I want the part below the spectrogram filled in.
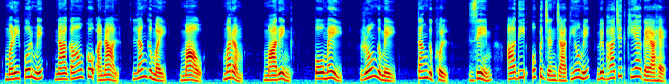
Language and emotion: Hindi, neutral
